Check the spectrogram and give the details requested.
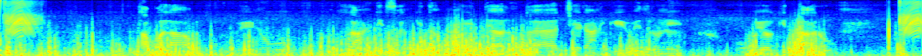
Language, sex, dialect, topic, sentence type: Telugu, male, Central/Coastal, agriculture, statement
